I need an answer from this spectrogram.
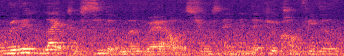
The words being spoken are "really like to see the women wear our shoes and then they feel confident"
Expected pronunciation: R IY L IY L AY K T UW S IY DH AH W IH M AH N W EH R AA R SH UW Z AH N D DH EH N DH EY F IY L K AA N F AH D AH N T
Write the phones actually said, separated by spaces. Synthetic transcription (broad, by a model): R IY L IY L AY K T UW S IY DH AH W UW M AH N W EH W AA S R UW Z AH N D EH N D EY F IY L K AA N F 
